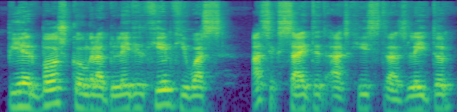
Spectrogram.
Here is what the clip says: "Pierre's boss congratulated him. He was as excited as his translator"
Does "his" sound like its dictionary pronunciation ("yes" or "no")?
no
